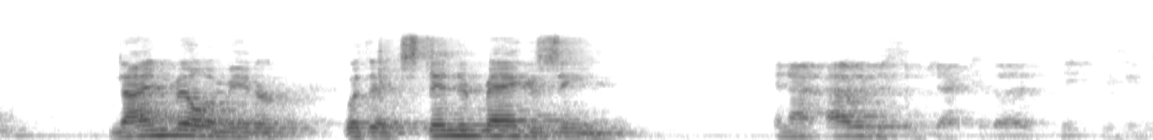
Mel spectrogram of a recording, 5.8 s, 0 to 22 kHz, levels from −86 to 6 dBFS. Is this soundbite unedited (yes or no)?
yes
